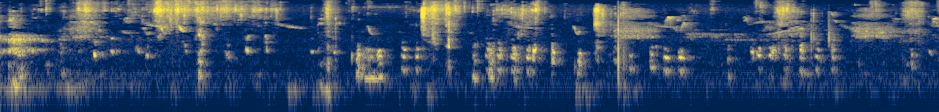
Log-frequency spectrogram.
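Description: Young hens clucking softly in runs of short, low notes, with a few sharp clicks mixed in.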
